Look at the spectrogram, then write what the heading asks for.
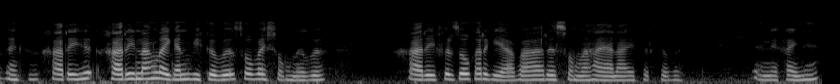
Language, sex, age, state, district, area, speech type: Bodo, female, 30-45, Assam, Udalguri, rural, spontaneous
